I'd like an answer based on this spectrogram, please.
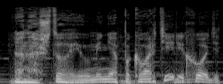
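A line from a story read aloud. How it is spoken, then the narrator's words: Whispering. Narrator (Russian): прошептала Валерия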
